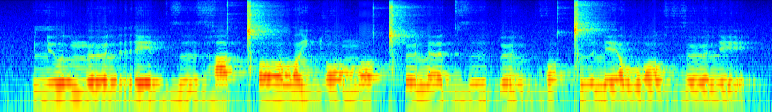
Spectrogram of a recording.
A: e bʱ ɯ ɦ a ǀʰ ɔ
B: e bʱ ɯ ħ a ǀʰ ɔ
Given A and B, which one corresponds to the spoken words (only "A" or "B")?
A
